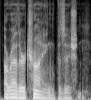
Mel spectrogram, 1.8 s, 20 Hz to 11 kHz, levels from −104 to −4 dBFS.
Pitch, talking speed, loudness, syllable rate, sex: 100 Hz, 130 wpm, -18 LUFS, 4.7 syllables/s, male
